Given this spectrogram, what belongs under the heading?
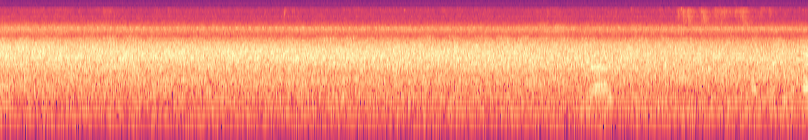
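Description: Steady broadband rush of water flowing in a river, a dense continuous wash with no breaks, heard up close on the Selabung river at Muaradua, South OKU, with a brief louder splash near the end.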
